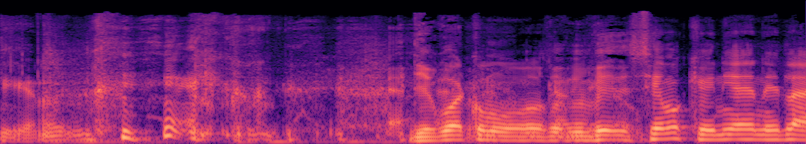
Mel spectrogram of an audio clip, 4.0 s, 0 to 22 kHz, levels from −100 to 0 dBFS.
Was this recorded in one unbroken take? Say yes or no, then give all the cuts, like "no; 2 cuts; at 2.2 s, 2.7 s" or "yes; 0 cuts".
no; 1 cut; at 2.3 s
